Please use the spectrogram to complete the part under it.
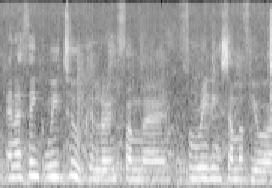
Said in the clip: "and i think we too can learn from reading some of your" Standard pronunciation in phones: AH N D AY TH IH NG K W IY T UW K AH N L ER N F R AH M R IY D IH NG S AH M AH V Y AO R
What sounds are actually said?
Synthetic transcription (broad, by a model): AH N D AY TH IH NG K W IY T UW K AH N L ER N F R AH M R IY D IH NG S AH M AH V Y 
